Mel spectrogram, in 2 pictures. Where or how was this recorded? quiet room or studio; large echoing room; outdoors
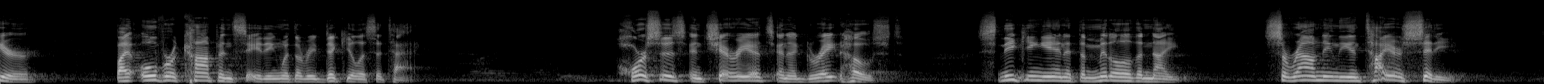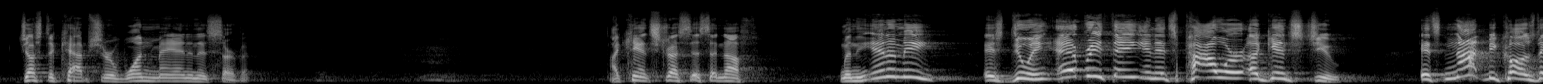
large echoing room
